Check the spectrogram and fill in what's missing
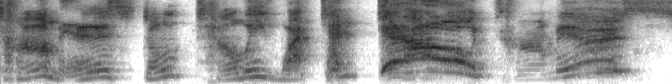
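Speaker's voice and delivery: very high, slow, drawn-out, really nasal drone. Describing how an annoying character always talks, in a really nasally voice. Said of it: "really nasally kind of".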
